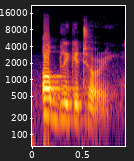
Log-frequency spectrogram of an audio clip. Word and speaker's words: obligatory: again separated into two it's actually a five-syllable word let's look at the break-up it's Oh Oh plague two three one two three four five obligatory okay and so obligatory so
